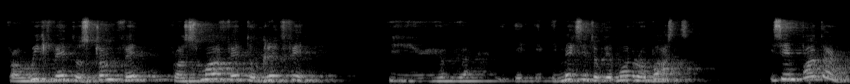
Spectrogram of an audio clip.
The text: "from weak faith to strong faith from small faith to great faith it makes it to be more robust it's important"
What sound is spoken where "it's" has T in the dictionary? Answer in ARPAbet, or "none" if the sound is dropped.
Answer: T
